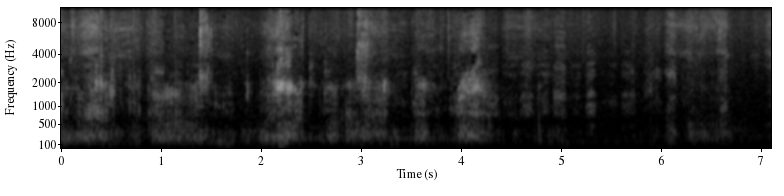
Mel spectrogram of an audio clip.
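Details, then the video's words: English Bulldog puppies nursing indoors, with a busy mix of short whimpers, squeaky whines and soft growly grunts rising and falling in quick, uneven bursts. "eng.bulldog puppies"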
